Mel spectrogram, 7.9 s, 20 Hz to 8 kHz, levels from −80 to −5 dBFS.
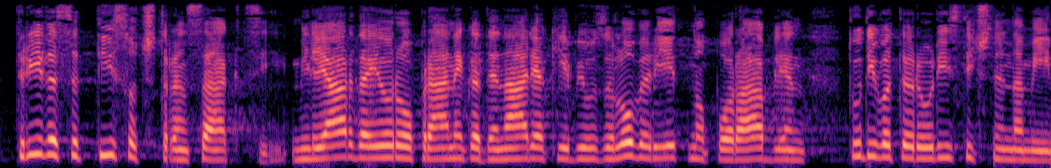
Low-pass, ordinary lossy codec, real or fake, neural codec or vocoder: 7.2 kHz; none; fake; codec, 16 kHz, 16 kbps, FreqCodec, larger model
